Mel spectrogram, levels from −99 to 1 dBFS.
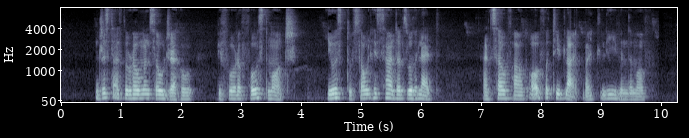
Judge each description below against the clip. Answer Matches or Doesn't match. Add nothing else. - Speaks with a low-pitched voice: Matches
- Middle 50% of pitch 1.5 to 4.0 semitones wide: Matches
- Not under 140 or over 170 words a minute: Matches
